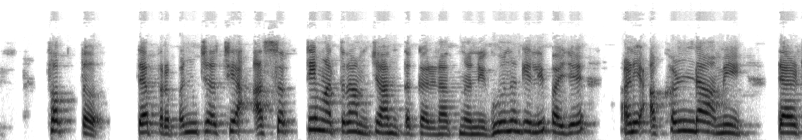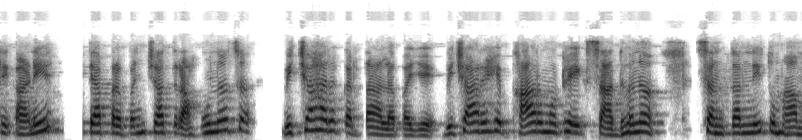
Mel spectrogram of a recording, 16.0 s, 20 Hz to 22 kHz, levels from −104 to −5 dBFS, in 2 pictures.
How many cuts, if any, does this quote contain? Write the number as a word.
one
